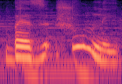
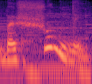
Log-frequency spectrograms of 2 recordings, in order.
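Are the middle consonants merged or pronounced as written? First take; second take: as written; merged. First: The middle consonants are pronounced separately, as spelled. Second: The middle consonants merge into one long sound.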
